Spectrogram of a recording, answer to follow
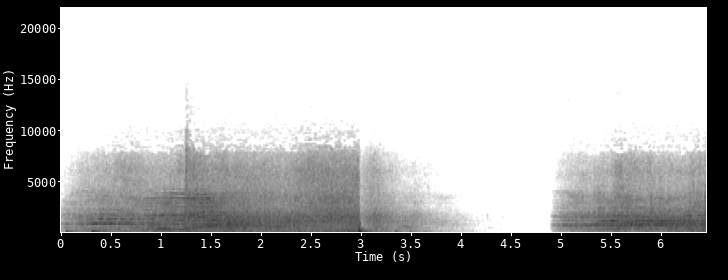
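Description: Ice hockey rink game noise: voices of players and spectators over skating and stick noise, with a sharp knock about three seconds in. The sound fades out about four seconds in and cuts back in shortly before the end.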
